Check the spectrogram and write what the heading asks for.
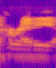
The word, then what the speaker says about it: Haredi: You didn't mention this for the Haredi community. Is there increased compliance, or is there political fallout since the Haredi are in the coalition government?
